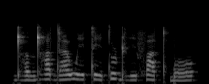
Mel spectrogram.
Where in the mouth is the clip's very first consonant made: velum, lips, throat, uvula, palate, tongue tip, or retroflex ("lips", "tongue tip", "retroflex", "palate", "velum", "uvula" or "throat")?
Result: retroflex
